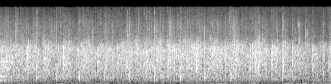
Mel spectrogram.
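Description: Sustained audience applause, dense and steady throughout, with many overlapping claps forming a loud, continuous wash of sound and no speech.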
